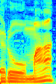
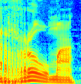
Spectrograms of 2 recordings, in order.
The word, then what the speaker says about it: Roma: Pensa che prima di, darti, prima di dare la linea a Vince ti dico anche che la R in posizione iniziale della parola si legge raddoppiata, quindi non si dice Roma ma Roma perché bisogna marcare la R.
